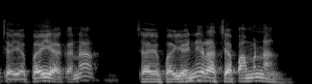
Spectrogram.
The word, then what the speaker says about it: Jayabaya: Jayabaya mohon maaf sebelumnya bacanya bukan Joyoboyo tapi Jayabaya karena Jayabaya ini Raja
